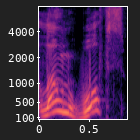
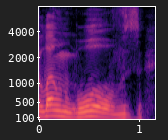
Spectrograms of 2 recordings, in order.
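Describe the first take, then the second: First: The word ends with an F sound. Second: The word ends with a V sound.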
